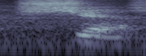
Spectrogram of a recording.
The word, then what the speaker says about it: ship: And now the low tongue, the difficult one, ship. Sheep. Good job. Think about your tongue being low in your mouth. Ship.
